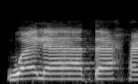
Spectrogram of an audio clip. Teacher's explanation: 6 حرکات لمبا ہا کو کریں گے اور پھر ضاد کے اوپر تشدید کا وقت دے کر پھر اس کی ضمہ پڑھیں گے.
